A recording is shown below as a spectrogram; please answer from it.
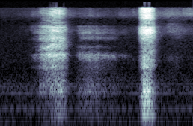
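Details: Female with suspected allergies/hay fever: a breathy, drawn-out first sneeze, then a sharp, explosive second sneeze a moment later in a quiet room; sneezing.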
